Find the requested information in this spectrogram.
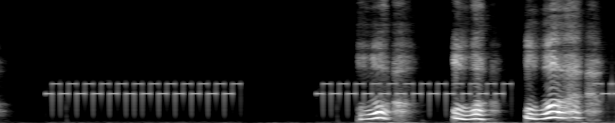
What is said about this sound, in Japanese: お電話。はいはい。今出ますよーっと。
